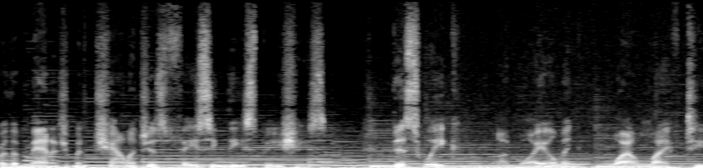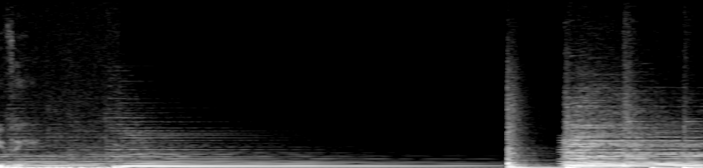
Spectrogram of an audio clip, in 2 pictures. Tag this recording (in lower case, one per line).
speech
music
